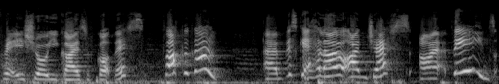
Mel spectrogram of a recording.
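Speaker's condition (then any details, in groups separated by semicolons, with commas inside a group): Tourette's syndrome; support worker helps during severe episodes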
